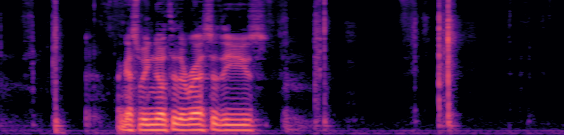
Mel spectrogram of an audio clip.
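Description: Stiff cards slide and flick against each other as they are flipped by hand.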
